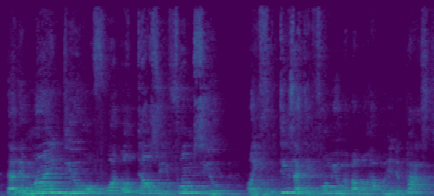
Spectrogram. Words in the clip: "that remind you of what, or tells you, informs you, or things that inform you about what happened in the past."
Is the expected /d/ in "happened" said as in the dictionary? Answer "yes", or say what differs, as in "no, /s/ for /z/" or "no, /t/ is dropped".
no, /d/ is dropped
